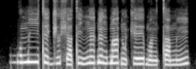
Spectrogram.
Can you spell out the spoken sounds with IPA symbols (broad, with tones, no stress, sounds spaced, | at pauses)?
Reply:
b o˦ m iː˦ t e˦˨ d͡ʒ ɨ˧ ʃ a˨ t i˦˨ ŋ ɛ̃˦ ɗ ɛ̃˦ ɡ͡b ã˦ ɗ ũ˨ t͡ʃ eː˧ b ã˨ ŋ t a˨ m ĩ˨˦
